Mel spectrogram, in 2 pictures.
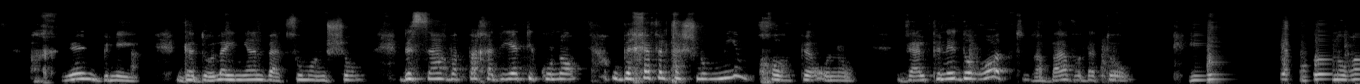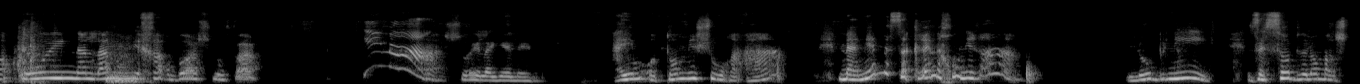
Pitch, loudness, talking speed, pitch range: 235 Hz, -28 LUFS, 95 wpm, 200-270 Hz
